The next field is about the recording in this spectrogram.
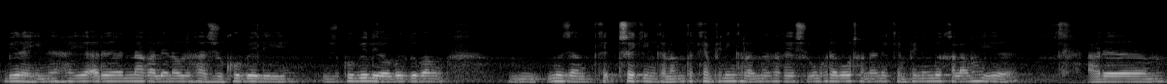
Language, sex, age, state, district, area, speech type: Bodo, male, 18-30, Assam, Kokrajhar, rural, spontaneous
